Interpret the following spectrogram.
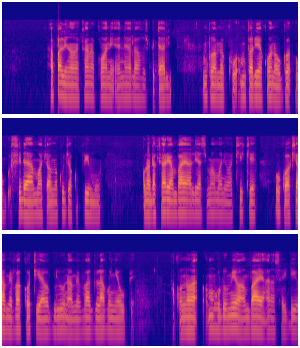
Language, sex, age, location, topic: Swahili, male, 36-49, Wajir, health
